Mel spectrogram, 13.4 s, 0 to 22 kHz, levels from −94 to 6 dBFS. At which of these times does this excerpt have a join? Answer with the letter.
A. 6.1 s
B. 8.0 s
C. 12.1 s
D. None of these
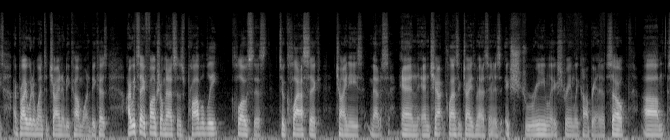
C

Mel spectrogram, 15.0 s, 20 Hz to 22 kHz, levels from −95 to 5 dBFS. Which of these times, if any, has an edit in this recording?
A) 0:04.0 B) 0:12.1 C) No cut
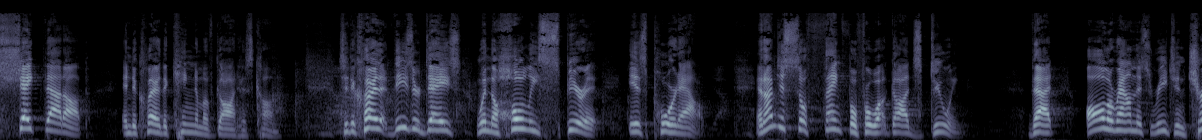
C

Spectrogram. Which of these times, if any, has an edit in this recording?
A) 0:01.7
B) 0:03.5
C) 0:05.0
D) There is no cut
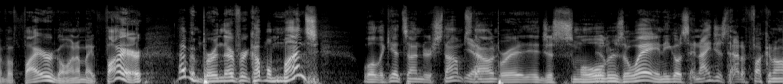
C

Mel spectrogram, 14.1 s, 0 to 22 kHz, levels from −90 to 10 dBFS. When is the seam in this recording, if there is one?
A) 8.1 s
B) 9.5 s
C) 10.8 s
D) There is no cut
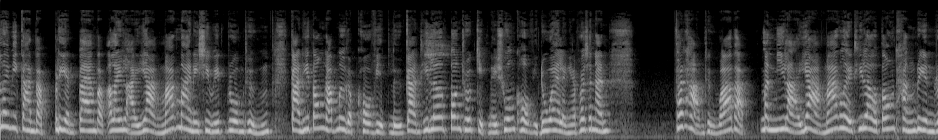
A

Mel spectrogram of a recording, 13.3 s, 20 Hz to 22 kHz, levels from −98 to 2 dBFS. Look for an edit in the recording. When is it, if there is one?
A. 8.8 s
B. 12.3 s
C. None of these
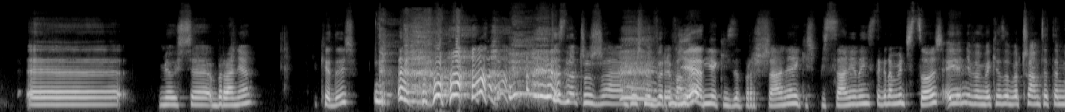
A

